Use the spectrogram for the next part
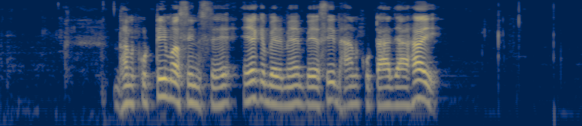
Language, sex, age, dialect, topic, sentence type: Magahi, male, 56-60, Western, agriculture, statement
